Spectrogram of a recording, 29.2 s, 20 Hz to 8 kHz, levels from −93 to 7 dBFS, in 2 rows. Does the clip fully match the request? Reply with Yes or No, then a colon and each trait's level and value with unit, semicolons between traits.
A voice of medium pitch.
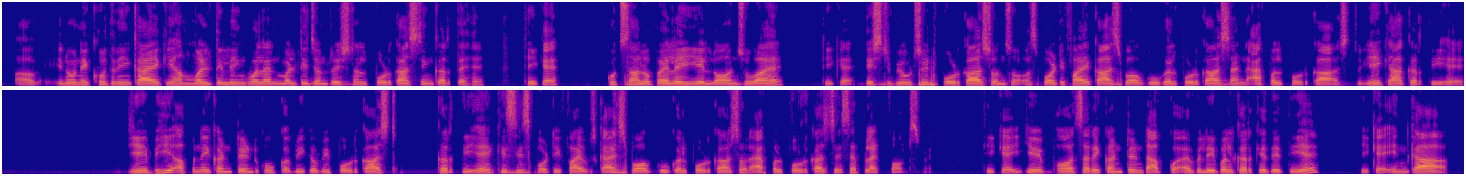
Yes: medium, 150 Hz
